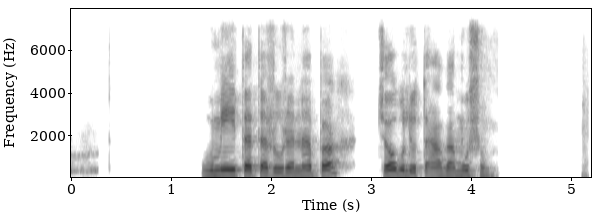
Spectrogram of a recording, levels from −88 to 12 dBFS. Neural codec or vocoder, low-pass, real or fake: codec, 16 kHz, 4 kbps, X-Codec, HuBERT features, trained on LibriSpeech; 7.2 kHz; fake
